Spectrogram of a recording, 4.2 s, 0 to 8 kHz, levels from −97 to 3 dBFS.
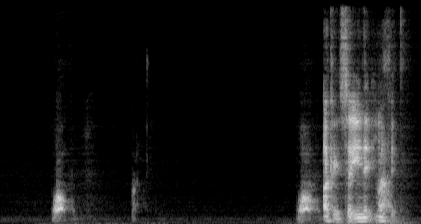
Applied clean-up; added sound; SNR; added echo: neural mask model DeepFilterNet 3.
